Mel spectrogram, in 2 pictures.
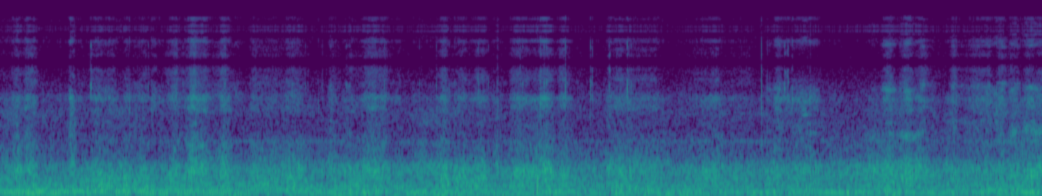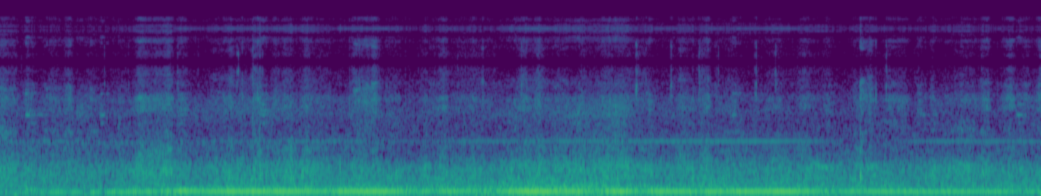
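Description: A low, steady engine-like hum, faint at first and growing louder about halfway through, over quiet outdoor ambience.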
